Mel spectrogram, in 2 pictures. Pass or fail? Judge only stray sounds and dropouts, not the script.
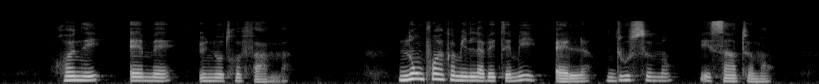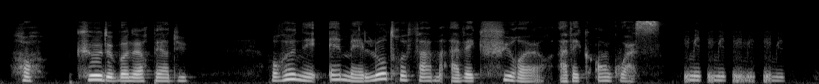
fail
